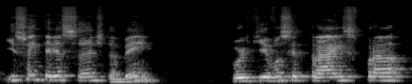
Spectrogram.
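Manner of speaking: ordinary delivery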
